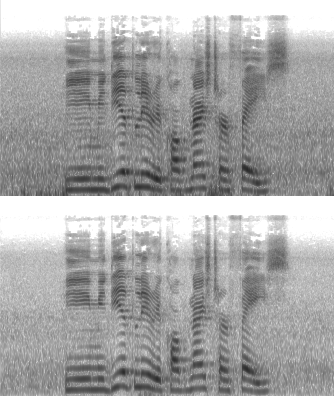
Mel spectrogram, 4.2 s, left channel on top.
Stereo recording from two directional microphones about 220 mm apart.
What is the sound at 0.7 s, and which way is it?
Speech, 15° right (ahead or behind).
